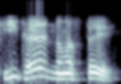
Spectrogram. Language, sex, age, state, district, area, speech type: Hindi, male, 30-45, Uttar Pradesh, Mau, urban, conversation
